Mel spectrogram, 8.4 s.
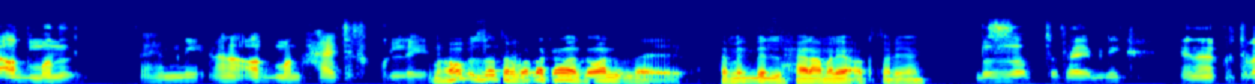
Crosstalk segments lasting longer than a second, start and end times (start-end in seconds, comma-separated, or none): none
